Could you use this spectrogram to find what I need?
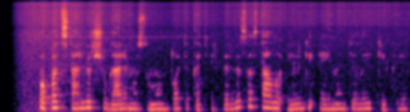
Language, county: Lithuanian, Alytus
